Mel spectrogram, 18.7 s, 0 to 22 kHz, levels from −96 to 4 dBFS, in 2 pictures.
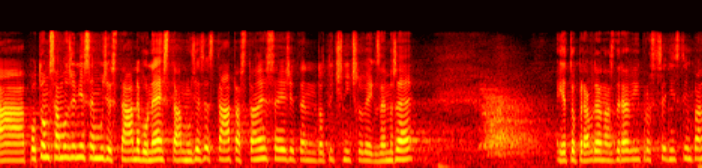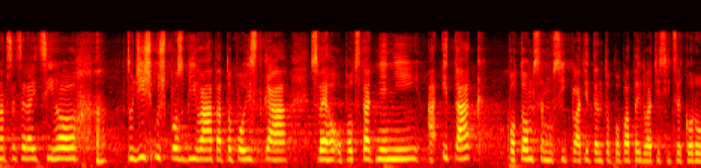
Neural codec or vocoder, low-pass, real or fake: none; 9.9 kHz; real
